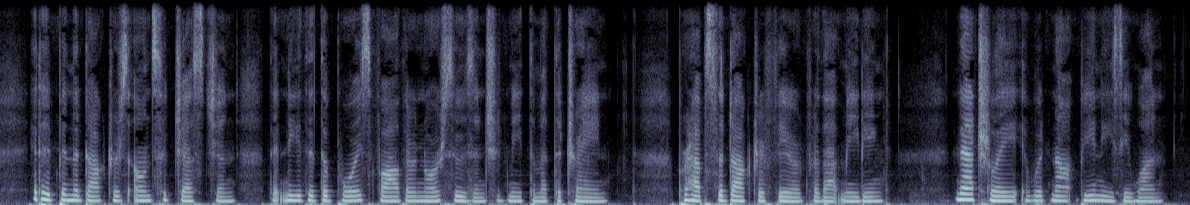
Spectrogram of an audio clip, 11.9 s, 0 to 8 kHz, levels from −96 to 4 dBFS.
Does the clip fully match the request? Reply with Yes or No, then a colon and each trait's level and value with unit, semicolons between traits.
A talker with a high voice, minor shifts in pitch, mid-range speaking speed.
No: medium, 175 Hz; narrow, 2.2 semitones; average, 175 wpm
